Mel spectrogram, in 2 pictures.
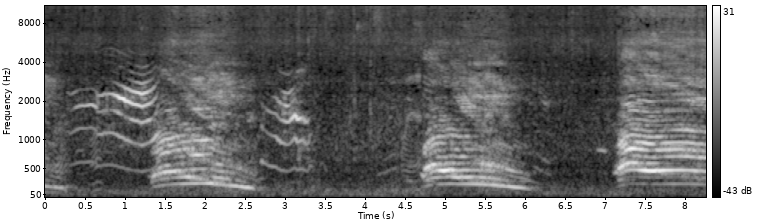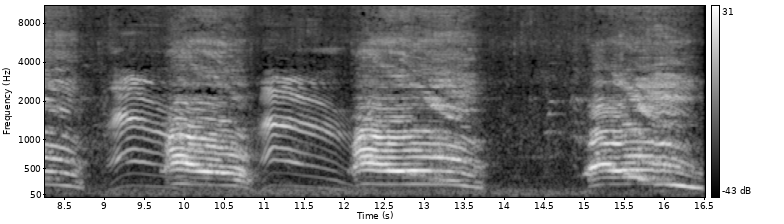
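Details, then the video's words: Louisville Zoo tiger giving repeated loud roars, long harmonic moans that rise then sink, some calls doubled, coming about every two to three seconds across the stretch. "Interaction with The Louisville Zoo tiger (tiger 🐅 Roar)"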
